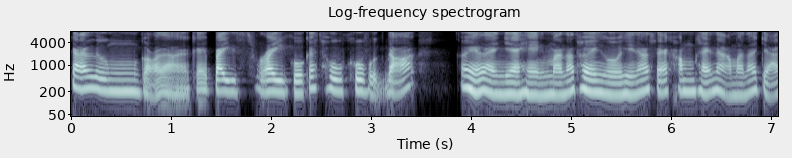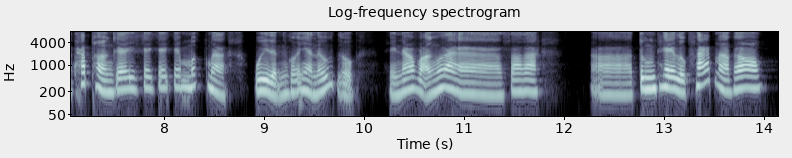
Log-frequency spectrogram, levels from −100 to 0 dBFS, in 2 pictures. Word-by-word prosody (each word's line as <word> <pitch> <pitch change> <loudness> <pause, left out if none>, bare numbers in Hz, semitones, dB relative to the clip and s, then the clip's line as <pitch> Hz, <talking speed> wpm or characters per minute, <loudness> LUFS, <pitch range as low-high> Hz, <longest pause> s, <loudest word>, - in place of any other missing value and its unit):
cái 250 -1 +4
lương, 210 -3 -2
gọi - - 0
là, 90 -2 -1
cái 115 0 -3
pay 210 0 +1
rate 205 -1 +3
của 185 0 +2
cái 250 +5 -3
thu 220 -3 -1
khu 215 -1 +1
vực - - -6
đó, - - +2 0.5
có 265 - -1
nghĩa 210 -4 +5
là 200 -4 +3
nhà 180 0 +2
hàng 175 -2 -1
mà 170 0 +3
nó 200 - +1
thuê 225 -4 +3
người 175 -3 0
thì 175 -1 -2
nó 215 +4 0
sẽ 200 -4 -1
không 205 0 -2
thể 180 -3 0
nào 205 -7 -2
mà 165 0 -3
nó 200 +5 -2
trả - - -2
thấp 320 0 +1
hơn 215 -8 +2
cái 230 +1 0
cái 255 - -3
cái 255 +1 -5
cái 265 -1 -5
mức 275 +2 -3
mà 190 -7 0 0.3
quy 210 0 +4
định 170 0 -1
của 195 - -3
nhà 205 -1 -1
nước 215 - -2
được, - - -5 0.3
thì - - -6
nó 215 +7 +2
vẫn 185 -1 +1
là, 180 -9 +1
sao 205 +5 -2
ta, 205 -1 +1 0.5
ờ, 170 0 -5
tuân 235 +1 +3
theo 260 -2 +4
luật 195 -3 0
pháp 295 +7 +3
mà, 250 -8 +2
phải 235 +3 +4
hông? 255 +1 +3
205 Hz, 250 wpm, -23 LUFS, 180-235 Hz, 0.5 s, nghĩa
